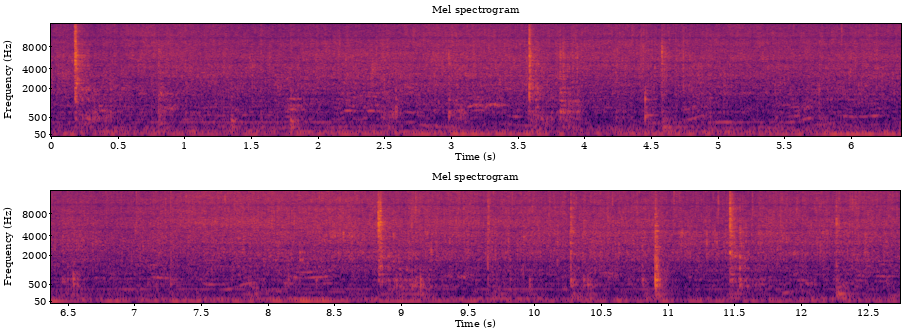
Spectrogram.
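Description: Pork and tofu cubes frying in a wok with a steady sizzle. A metal spatula stirs them, clanking sharply against the wok several times.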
